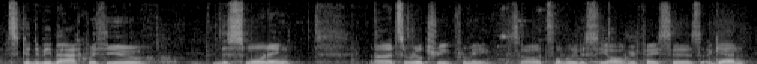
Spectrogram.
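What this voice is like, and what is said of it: Hoarse, worn-out voice. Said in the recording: “my voice is kind of gone this morning”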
